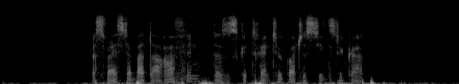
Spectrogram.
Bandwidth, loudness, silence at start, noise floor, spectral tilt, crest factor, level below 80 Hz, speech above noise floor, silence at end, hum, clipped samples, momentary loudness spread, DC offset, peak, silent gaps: 15.5 kHz; -39 LUFS; 0.05 s; -62 dBFS; -2 dB/octave; 20 dB; -48 dBFS; 23 dB; 0.25 s; none; under 0.1%; 11 LU; under 0.1%; -22 dBFS; none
